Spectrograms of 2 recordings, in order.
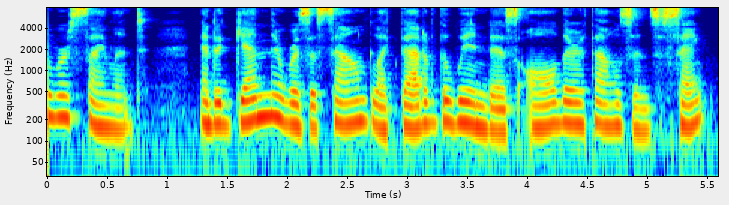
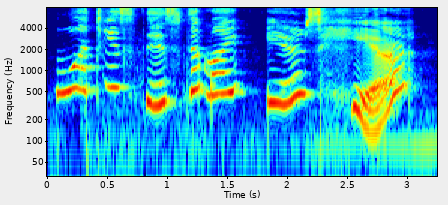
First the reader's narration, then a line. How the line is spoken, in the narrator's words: he cried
